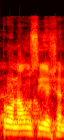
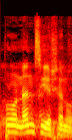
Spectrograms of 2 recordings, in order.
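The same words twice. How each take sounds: First: The second syllable sounds like 'noun'. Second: The second syllable sounds like 'nun'. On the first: The speaker calls it wrong. "हमारे उस्ताद ने बताया था" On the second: The speaker calls it right. "प्रोनाउंसिएशन जब होगा तो प्रोनाउंसिएशन होता है"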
